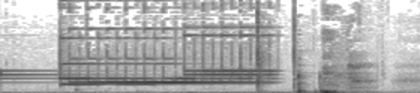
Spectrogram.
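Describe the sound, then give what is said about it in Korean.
A mobile phone ringtone: a bright, electronic repeating melody plays loudly for about a second and a half, then stops, followed by a few short, scattered noises. “이거 비의 핸드폰인 것 같은데?”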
